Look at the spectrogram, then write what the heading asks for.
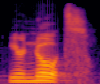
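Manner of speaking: imitated Minnesota long O in "notes"; lightly put-on northern Minnesota accent. Classmate from north of the Twin Cities, Minnesota accent. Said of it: "because their accent betrayed them".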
